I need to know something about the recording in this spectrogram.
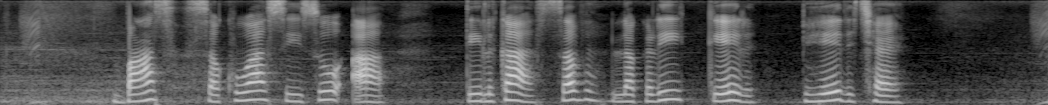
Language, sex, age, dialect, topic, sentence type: Maithili, female, 31-35, Bajjika, agriculture, statement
